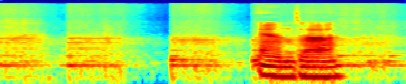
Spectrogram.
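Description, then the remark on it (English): Sustained piano tones ring steadily in the background as a piano is being tuned, repeated held notes, while a man speaks briefly and more loudly over them near the end. “you can hear the piano being tuned right now.”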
